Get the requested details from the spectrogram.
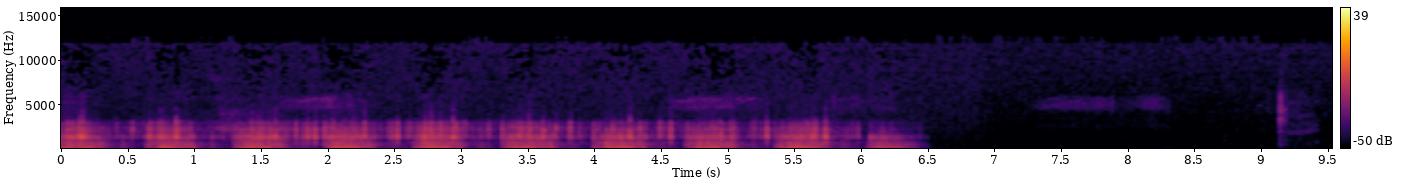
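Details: Aortic regurgitation murmur.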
